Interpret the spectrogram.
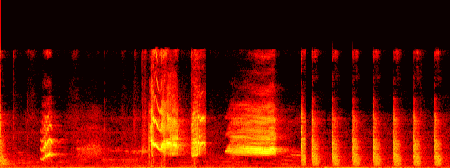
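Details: Javan myna tutor recording, billed as a loud champion singer. A brief squeak comes first, then a rough grating squawk and a long harsh buzzy rasp, followed by eight or nine evenly spaced sharp clicks.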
